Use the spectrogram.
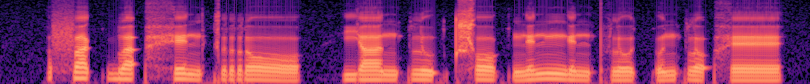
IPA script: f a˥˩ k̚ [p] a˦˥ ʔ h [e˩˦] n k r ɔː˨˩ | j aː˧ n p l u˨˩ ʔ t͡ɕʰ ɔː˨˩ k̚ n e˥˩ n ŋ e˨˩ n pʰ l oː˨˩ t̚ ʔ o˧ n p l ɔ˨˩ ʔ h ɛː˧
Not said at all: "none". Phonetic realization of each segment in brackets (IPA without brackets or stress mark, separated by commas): b, e˨˩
